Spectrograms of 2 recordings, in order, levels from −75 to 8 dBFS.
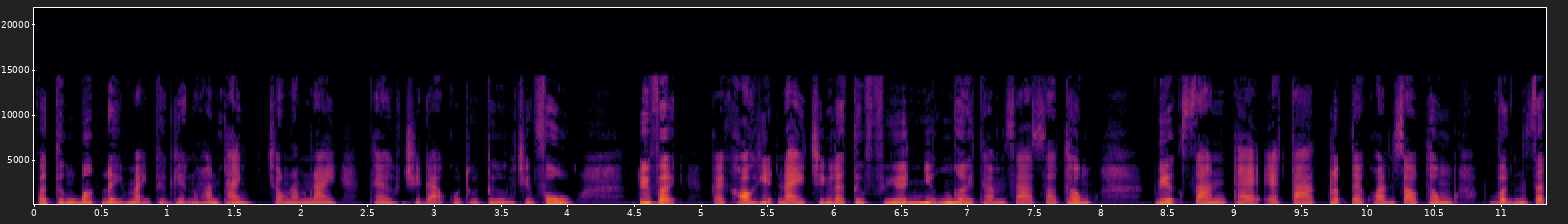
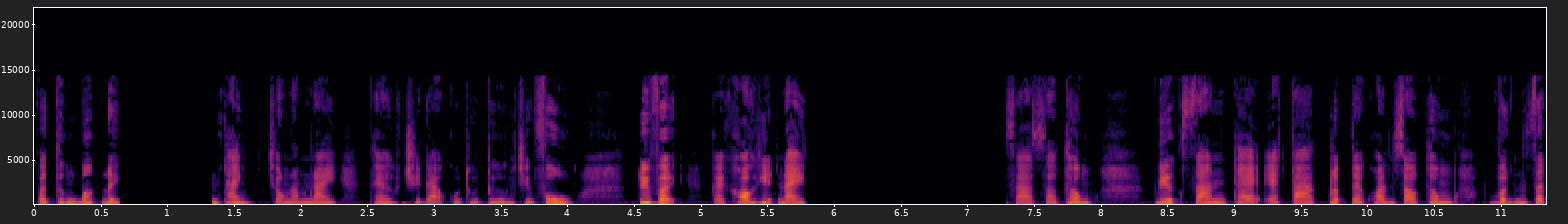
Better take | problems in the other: first | audio cutting out; at 0.5 s for 0.5 s and at 6 s for 1.5 s

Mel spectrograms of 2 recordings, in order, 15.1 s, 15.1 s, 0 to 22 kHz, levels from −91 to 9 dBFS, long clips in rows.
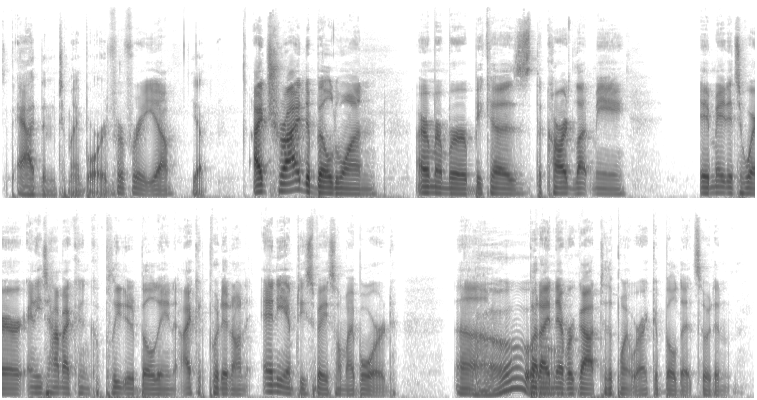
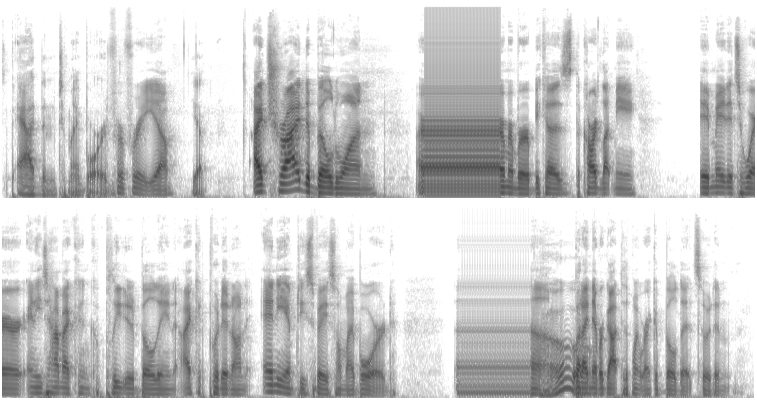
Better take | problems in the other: first | audio freezing; at 4 s for 1 s and at 12 s for 0.5 s

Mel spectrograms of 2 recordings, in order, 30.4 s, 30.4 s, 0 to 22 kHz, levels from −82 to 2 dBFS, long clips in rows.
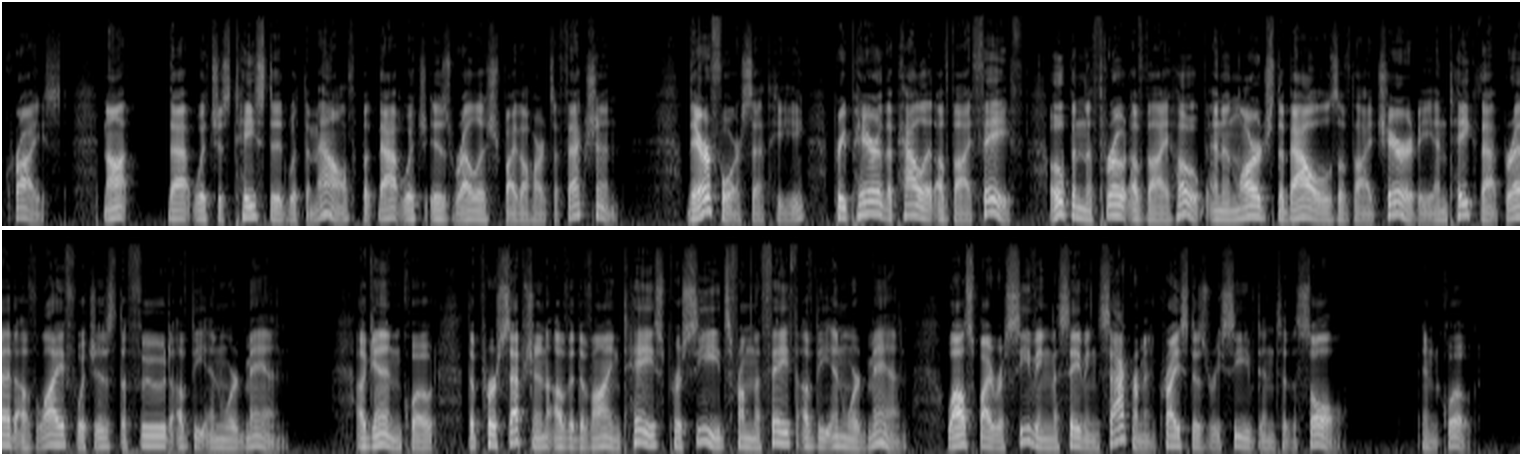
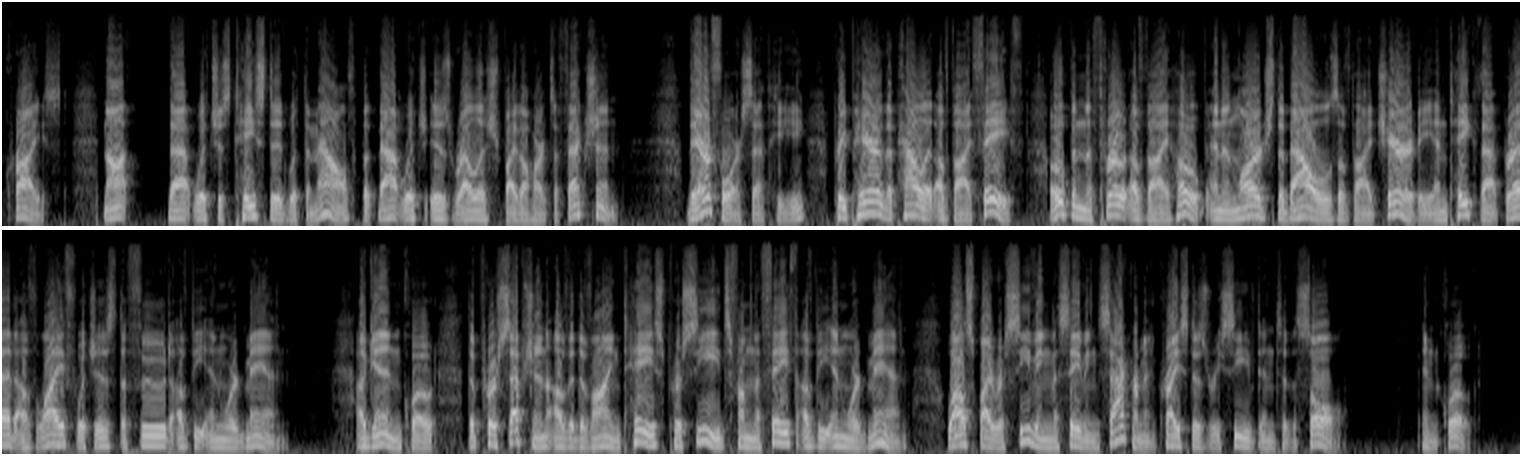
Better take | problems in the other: first | distortion; heavy; 7 dB below the speech

